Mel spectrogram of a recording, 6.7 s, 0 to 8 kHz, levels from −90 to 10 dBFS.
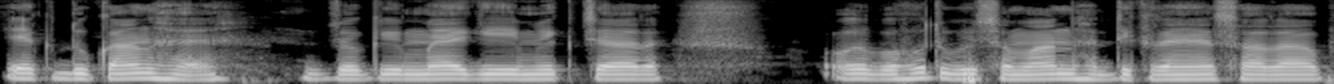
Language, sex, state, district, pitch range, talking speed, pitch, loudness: Hindi, male, Jharkhand, Palamu, 125-130 Hz, 135 wpm, 125 Hz, -14 LUFS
